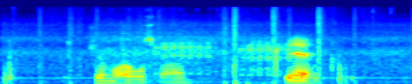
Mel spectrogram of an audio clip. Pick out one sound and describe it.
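A sheep bleats.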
